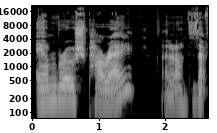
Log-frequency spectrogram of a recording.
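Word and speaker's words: Ambroise Paré: It was called ambro par.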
